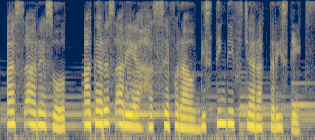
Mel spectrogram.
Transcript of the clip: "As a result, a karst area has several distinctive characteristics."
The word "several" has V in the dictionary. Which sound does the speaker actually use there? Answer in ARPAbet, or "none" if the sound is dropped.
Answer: F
